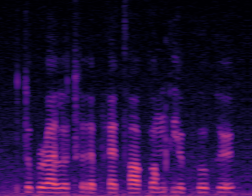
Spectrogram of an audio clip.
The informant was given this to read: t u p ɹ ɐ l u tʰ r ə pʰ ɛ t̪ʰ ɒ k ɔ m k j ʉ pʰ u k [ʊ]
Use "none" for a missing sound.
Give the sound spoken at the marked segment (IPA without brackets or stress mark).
ʉ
